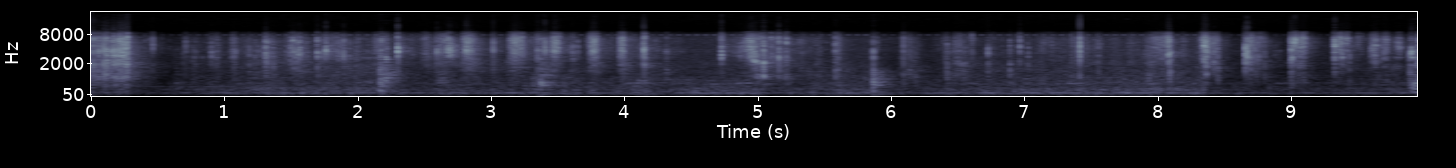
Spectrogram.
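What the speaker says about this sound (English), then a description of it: "This deck's a little bit hard to shuffle" A deck of tarot-style cards being shuffled, with dense rapid riffling and flicking bursts running continuously and close up, alone without talk.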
